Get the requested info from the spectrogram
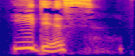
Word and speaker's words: Iris: And fourth, Iris is also not the same as the English female name Iris. Despite it often being romanized as such, it is pronounced more like Edis.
